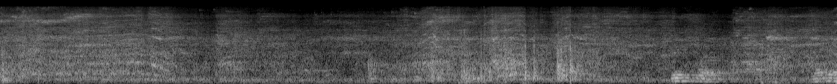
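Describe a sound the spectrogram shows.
Plastic wheels thump and clatter over ramps.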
